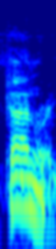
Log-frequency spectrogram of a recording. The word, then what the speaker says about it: Conroy: It's Conroy. They never. It's almost invariably I'm correcting the last part of it.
